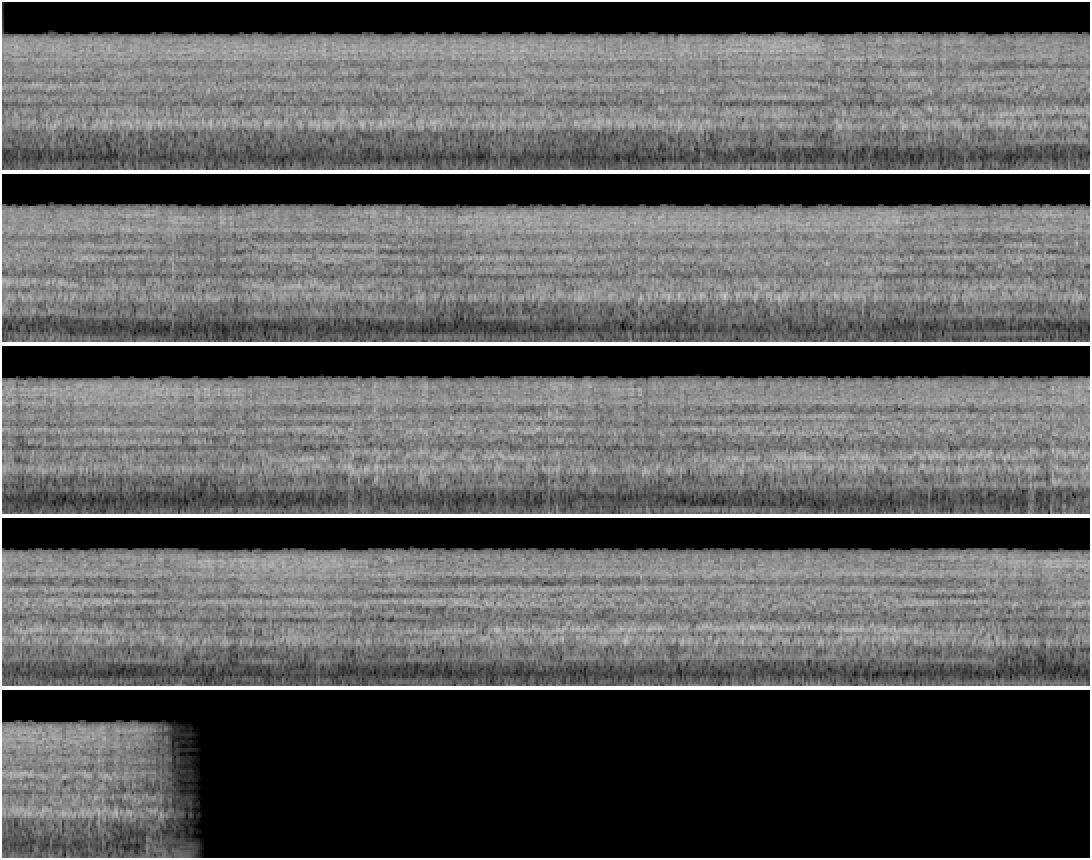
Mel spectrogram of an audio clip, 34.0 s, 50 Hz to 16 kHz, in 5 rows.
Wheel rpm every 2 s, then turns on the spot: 160, 160, 170, 160, 160, 160, 160, 160, 160, 160, 160, 160, 160, 130, 0, 0, 0.
none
